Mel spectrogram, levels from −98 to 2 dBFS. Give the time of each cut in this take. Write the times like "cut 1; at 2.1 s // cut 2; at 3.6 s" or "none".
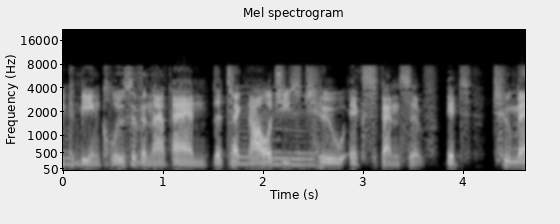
cut 1; at 1.0 s

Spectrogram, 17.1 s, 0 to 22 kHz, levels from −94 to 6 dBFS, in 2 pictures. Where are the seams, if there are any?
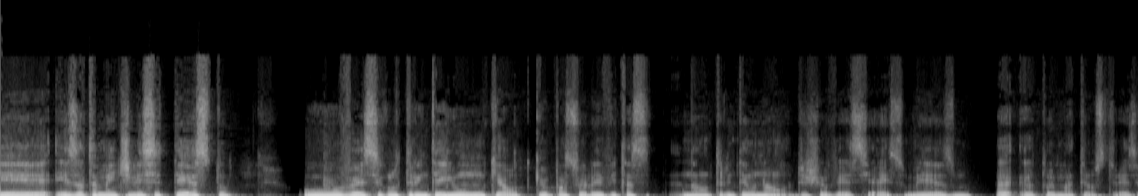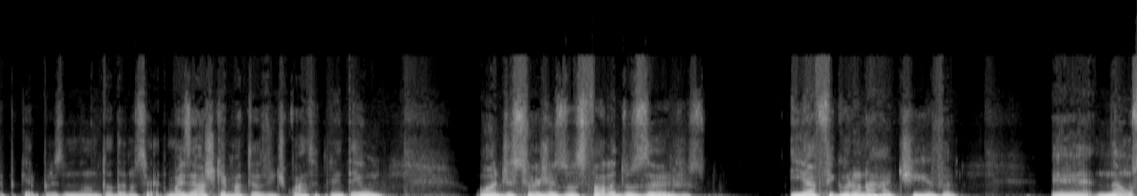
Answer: none

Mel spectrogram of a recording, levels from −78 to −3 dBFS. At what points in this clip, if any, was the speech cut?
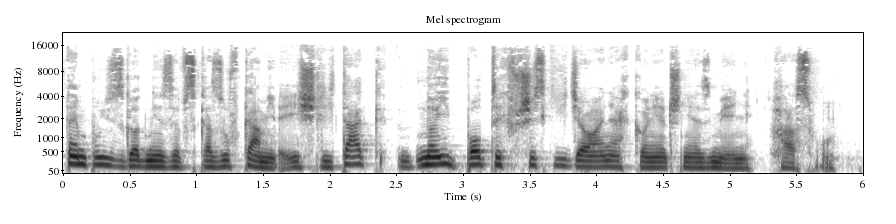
cut 1; at 1.6 s // cut 2; at 2.6 s

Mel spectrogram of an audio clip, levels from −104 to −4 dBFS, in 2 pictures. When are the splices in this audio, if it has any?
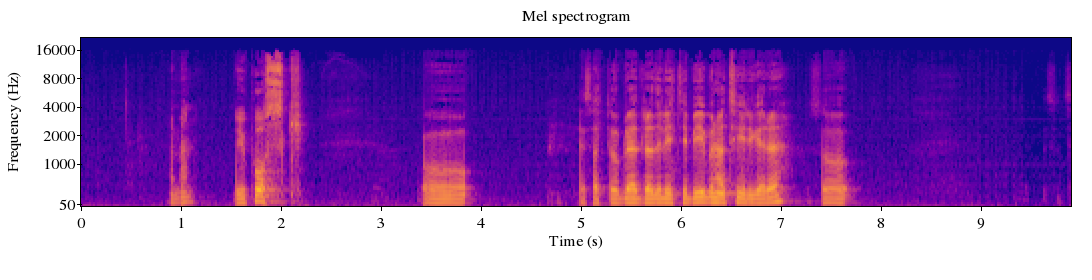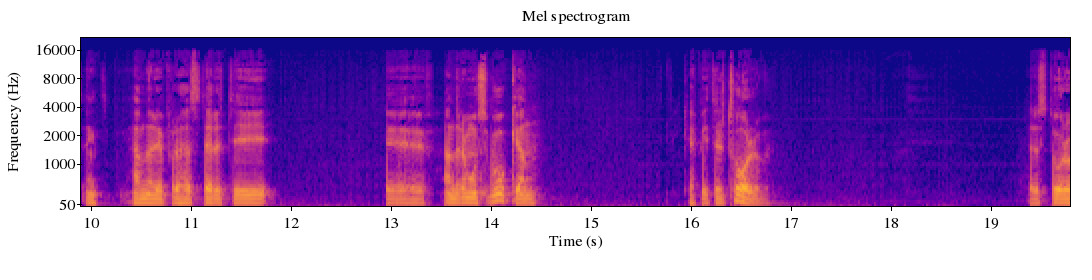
cut 1; at 13.4 s

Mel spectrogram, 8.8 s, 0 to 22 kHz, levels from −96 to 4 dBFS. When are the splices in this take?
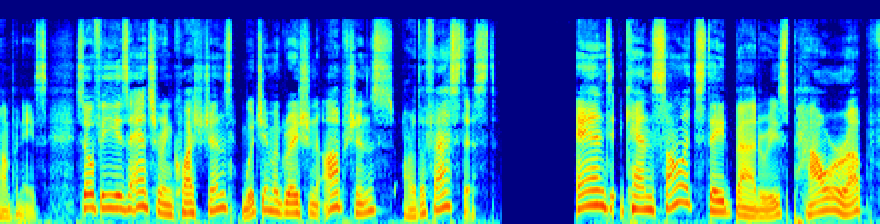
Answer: cut 1; at 2.3 s

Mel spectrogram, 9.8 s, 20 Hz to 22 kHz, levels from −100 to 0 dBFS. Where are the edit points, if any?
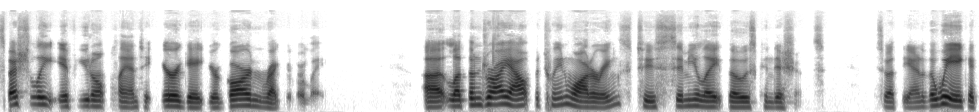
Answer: cut 1; at 8.7 s

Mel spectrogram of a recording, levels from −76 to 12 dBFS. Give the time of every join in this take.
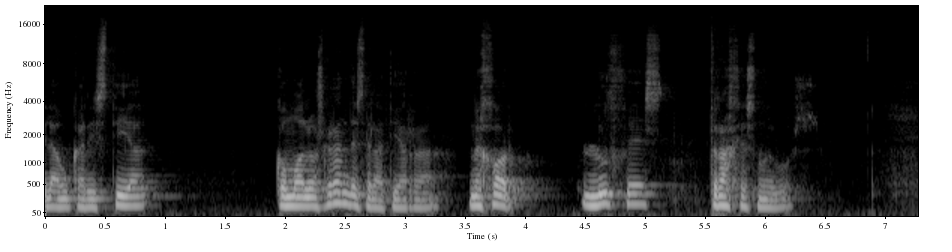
cut 1; at 4.4 s

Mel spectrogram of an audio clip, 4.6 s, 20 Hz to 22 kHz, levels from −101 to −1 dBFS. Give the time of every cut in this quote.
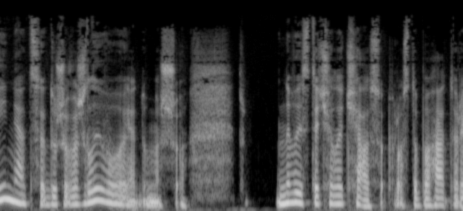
cut 1; at 1.3 s

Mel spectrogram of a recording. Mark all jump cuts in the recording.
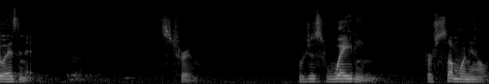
cut 1; at 2.9 s

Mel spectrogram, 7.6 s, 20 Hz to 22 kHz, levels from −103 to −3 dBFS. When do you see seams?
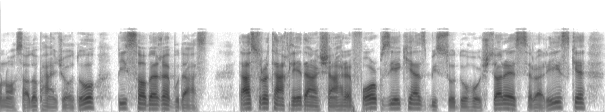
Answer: none

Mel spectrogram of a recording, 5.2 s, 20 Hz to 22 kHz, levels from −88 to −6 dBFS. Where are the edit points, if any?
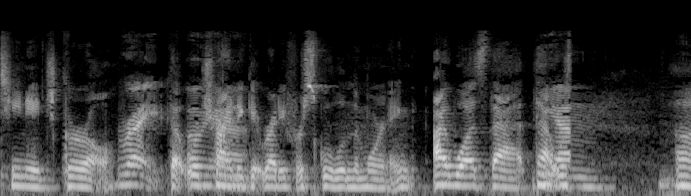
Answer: cut 1; at 4.3 s

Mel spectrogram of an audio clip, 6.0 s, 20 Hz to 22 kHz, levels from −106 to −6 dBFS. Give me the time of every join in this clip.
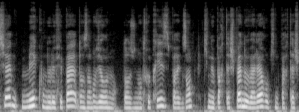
cut 1; at 1.8 s

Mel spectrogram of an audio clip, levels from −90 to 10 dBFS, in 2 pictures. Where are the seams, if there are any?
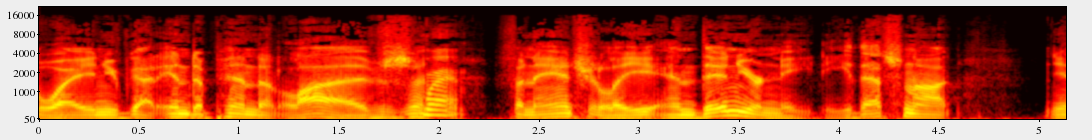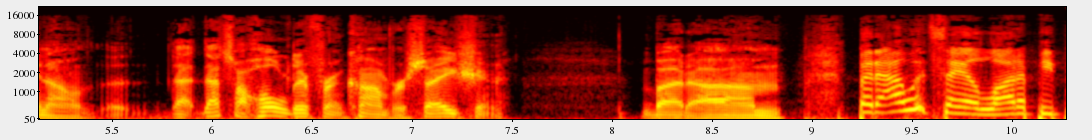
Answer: none

